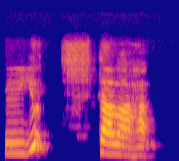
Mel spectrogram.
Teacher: the first T alone becomes double.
